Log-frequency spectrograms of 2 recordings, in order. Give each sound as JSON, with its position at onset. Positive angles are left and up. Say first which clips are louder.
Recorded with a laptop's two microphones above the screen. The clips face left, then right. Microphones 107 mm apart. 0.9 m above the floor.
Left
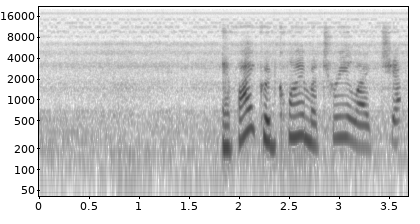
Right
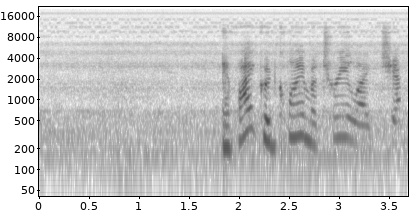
{"t": 1.8, "sound": "a woman speaking", "louder": "left 8 dB", "side_deg": 30}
